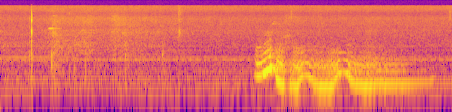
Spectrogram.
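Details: Female pet dog vocalizing while asleep and dreaming, said to resemble a turbo blow-off valve: a short wavering, whiny moan about two seconds long, rising and falling in pitch, in a quiet indoor room with faint clicks beforehand.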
